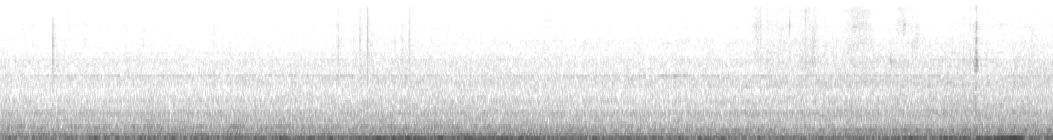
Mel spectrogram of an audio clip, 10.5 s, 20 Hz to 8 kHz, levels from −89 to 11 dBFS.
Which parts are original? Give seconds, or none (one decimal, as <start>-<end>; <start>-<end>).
0.0-10.5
